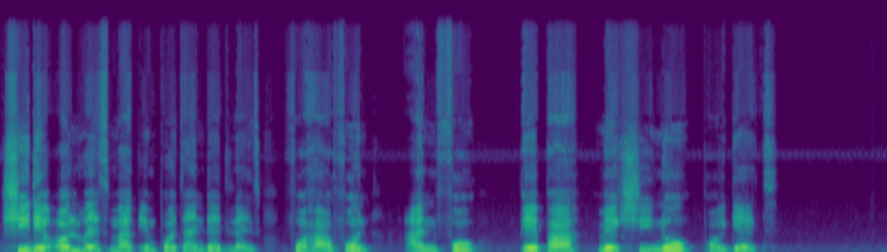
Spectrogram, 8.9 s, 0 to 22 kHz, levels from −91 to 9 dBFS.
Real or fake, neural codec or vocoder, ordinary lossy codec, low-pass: real; none; none; 19.8 kHz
